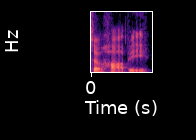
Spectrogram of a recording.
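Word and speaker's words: O'Hoppe: I'm almost certain it's Ohapi. – It is, so you need to pronounce the E, okay? I wasn't sure if the E was silent.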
